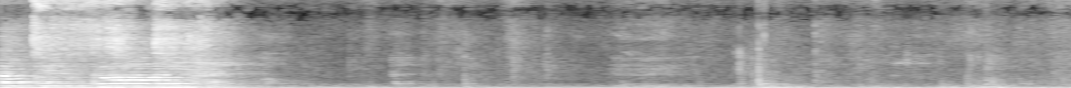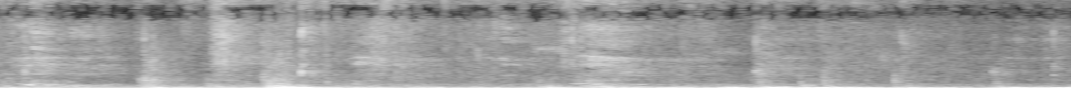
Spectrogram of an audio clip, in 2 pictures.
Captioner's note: William chokes on his blood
